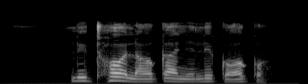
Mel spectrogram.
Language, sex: Xhosa, male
